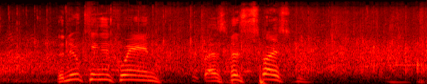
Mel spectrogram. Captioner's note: applause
